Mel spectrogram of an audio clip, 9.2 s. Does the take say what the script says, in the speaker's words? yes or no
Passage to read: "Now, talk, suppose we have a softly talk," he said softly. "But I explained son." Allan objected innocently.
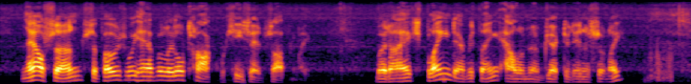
no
